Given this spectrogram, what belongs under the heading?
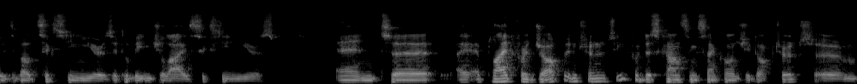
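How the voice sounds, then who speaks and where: A man speaks with a Slovak accent. His voice sits at a fairly low pitch. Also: ordinary pitch variation, moderate pace. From Slovakia. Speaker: psychology professor. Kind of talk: interview. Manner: halting, many fillers and repeats.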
